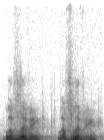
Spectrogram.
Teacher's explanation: the end of love and the beginning of living form together into one syllable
